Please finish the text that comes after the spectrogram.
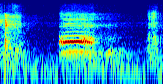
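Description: A single short cat meow from a video game rises briefly in the middle of a quiet stretch, with faint soft game sounds before and after and no talking.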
